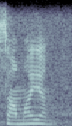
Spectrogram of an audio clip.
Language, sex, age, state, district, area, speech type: Telugu, female, 60+, Andhra Pradesh, Kakinada, rural, read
